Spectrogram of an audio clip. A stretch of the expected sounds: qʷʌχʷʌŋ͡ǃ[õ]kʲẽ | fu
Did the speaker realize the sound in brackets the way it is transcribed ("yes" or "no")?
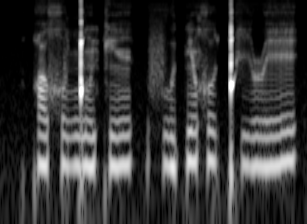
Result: no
